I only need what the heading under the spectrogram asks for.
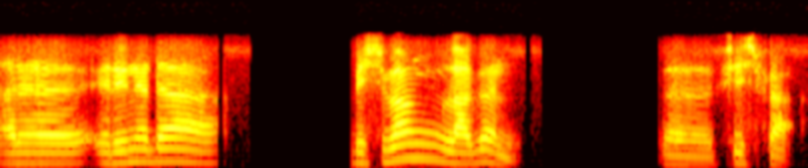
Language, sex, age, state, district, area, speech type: Bodo, male, 30-45, Assam, Chirang, rural, conversation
